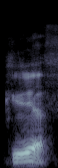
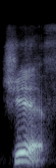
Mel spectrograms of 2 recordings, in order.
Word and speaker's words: GIF: the late 1980s that the pronunciation is jif with a soft g as in gelatin or giant that pronunciation is even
